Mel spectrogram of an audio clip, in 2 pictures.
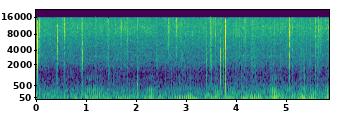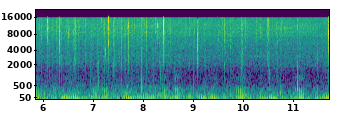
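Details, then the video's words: Deep, continuous purring from a cat, pulsing in regular breath cycles about once a second, set against the snapping and crackling of a burning fireplace. "Purring of a Cat"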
